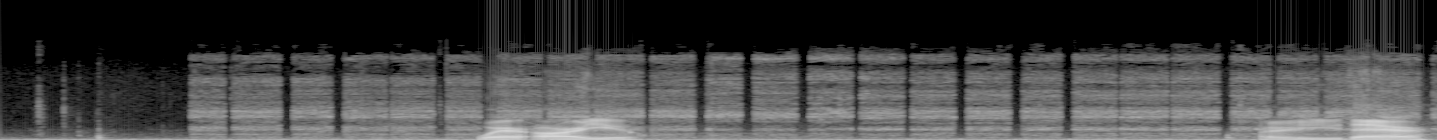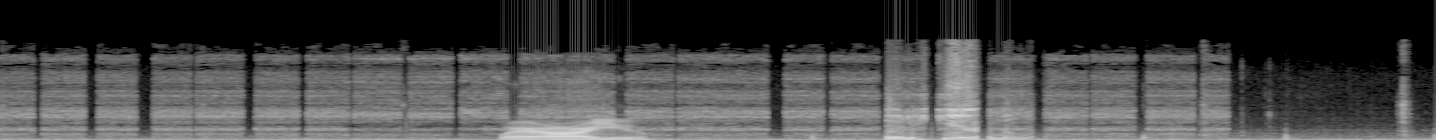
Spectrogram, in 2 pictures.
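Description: A small handheld radio crackles and hisses with static.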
